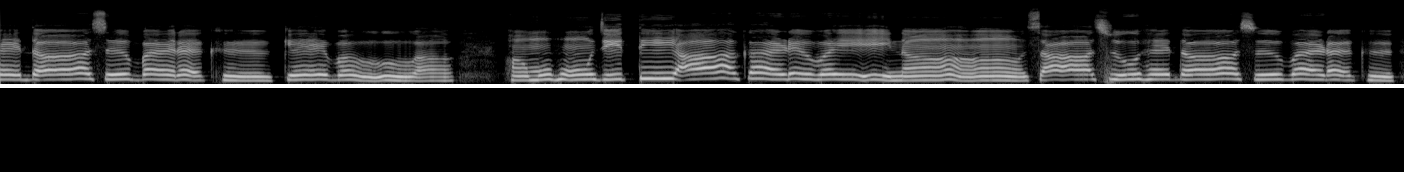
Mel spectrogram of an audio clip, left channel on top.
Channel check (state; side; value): silent; right; digital silence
